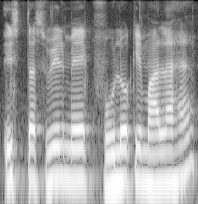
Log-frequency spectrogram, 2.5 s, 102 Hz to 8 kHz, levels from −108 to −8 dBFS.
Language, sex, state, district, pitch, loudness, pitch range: Hindi, male, Bihar, Patna, 165 Hz, -13 LUFS, 155-170 Hz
